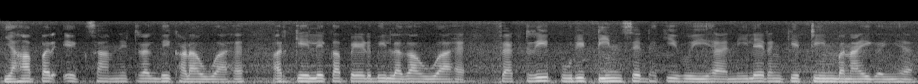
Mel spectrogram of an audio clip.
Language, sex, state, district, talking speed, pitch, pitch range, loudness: Hindi, male, Madhya Pradesh, Katni, 200 wpm, 135 Hz, 125-145 Hz, -18 LUFS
